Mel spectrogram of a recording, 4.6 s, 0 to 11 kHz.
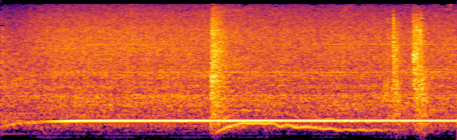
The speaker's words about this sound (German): Hey Dad, musst du unbedingt jetzt Staubsaugen? Ich will noch schlafen. Warum? Es ist ja schon 7 Uhr.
